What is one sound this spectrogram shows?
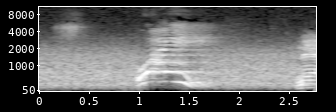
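A middle-aged woman shouts a short call nearby.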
